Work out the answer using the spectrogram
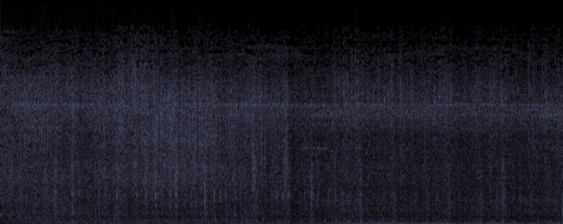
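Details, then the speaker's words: Wood-gas truck with an automixer, low idle on poor-quality wood gas after sitting off for a while: an uneven loping beat near two a second that swells and falters. Rough idle from bad gas. "I think we're heading up for a stretch of some bad gas here so yeah since I'd had the truck off for a while that uh that's where that bad gas came from"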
